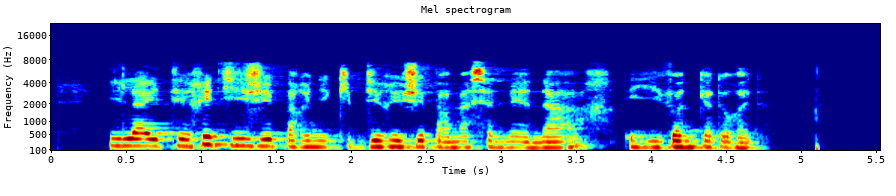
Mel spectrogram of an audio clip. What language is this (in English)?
French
